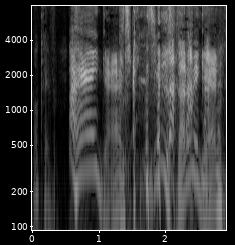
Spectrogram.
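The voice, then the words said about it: Mr. Magoo cartoon voice impression. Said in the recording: “Jim Backus. Good Jim Backus. ... That's the only impersonation I could do as a kid was Mr. Magoo.”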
